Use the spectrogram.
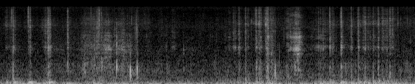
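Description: A utility knife blade cuts thin flakes from the surface of a solid, dry, pale green antibacterial soap bar. The clip is a run of crisp, scratchy scraping and crackling strokes with bright edges over a steady low rumble.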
